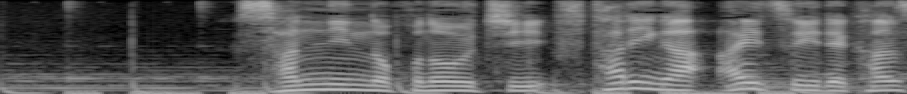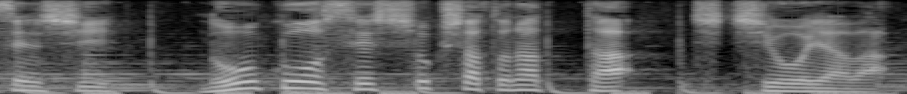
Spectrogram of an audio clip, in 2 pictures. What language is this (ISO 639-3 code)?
jpn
